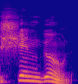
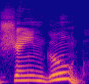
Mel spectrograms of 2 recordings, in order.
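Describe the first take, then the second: First: The first syllable sounds like shin. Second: The first syllable sounds like shane. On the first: This is the player's actual name. The speaker calls it right. "His name is Shingun" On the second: This is how the announcer keeps saying it. The speaker calls it wrong. "won't stop calling him Shane Goon"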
